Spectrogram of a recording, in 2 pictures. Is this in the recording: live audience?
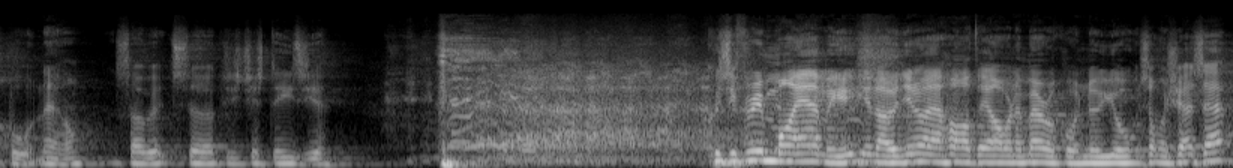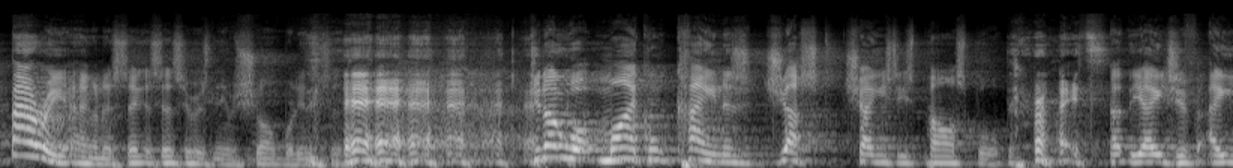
yes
